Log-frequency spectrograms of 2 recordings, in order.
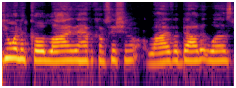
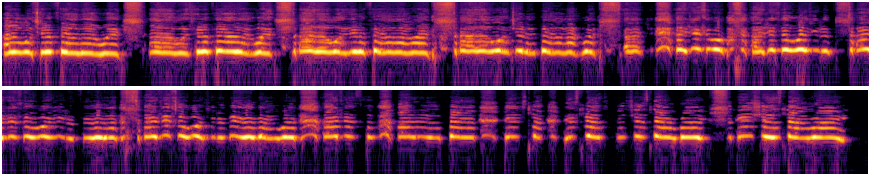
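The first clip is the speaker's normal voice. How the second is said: mock very high, weepy crying voice; 14 semitones higher than usual. Speaker acts out a girl's crying apology; imitating someone crying. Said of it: "Stop crying".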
